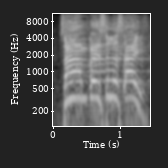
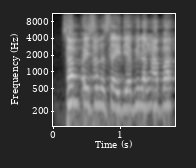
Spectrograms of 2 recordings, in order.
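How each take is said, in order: First: Sampai selesai shouted high and slow; emphatic shout. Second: Said in the usual way. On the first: Shown as a demonstration. Preacher stressing the insults lasted to the end, shouting. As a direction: hammer Sampai selesai slowly and loud.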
